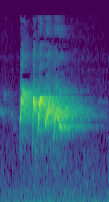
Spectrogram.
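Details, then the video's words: Red-whiskered bulbul giving a clean, loud warbling phrase used as a lure song, a quick cluster of bright chirped notes trailing off over about a second and a half, otherwise quiet. "Chào mào hót hay - mồi chuẩn"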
